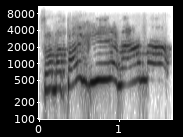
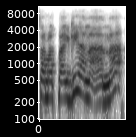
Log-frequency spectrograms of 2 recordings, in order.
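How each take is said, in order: First: It sounds playful and animated, like addressing small children. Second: It sounds composed and professional, like addressing teenagers. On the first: It suits very young children. "Ketika saya di T K saya bilang" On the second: It suits older students. "ke anak S M A saya lebih ... Tetap sikap profesional"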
